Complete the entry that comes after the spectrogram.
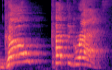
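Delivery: slow, high, loud command; stern yell. Acted. Stepmother ordering stepson to do yard work, stern yell. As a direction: yell each word out slowly. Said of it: "Was that your stern voice".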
